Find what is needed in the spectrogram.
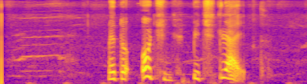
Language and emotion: Russian, positive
